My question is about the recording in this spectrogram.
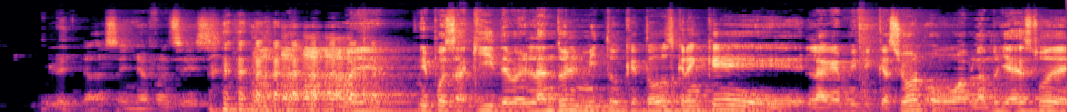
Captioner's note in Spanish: risas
